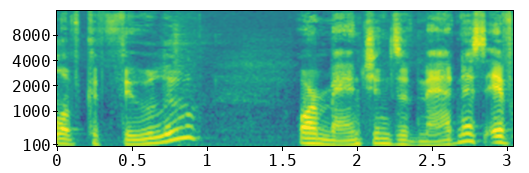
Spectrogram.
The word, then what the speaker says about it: Cthulhu: Do you guys say Cthulhu or Cthulhu? Cthulhu. I say Cthulhu too. That's what it is, right? I've heard two people separate from each other while discussing it call it Cthulhu. I've always heard it called Cthulhu. And it is TH.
